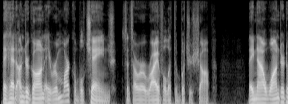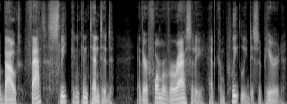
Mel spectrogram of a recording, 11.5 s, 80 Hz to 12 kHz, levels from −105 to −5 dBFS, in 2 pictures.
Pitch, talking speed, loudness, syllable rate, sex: 95 Hz, 145 wpm, -25 LUFS, 5.3 syllables/s, male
